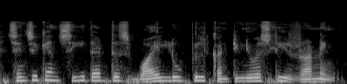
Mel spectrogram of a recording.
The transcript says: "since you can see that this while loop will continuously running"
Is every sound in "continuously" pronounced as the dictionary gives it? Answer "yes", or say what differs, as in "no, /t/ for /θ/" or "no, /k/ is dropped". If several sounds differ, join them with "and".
yes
